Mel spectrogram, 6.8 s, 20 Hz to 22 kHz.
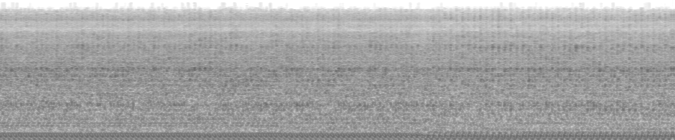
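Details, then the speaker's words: Craftsman LT2000 V-twin mower, sitting about a year and headed for scrap, runs gravity-fed with the upper shroud off and choke halfway, just above idle. It idles steady and even with no knocks or misses; a carb clean is still planned. "honestly that thing sounds great we'll definitely have to do a uh carb clean on this but it did I just with the uh the choke about halfway on here just above idle it I mean you guys could hear it was running perfectly"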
